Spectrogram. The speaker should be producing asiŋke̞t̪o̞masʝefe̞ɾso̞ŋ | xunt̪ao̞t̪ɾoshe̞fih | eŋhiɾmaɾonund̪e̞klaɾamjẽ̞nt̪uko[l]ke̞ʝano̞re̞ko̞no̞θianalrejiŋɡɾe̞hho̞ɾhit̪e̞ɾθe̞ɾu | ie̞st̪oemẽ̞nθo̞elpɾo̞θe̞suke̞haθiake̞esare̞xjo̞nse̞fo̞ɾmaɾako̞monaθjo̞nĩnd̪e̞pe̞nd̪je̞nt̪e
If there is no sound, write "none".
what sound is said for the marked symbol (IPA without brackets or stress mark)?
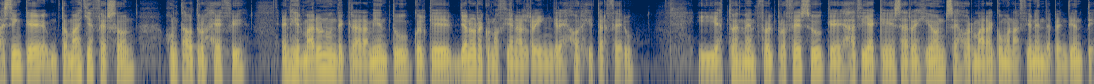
l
